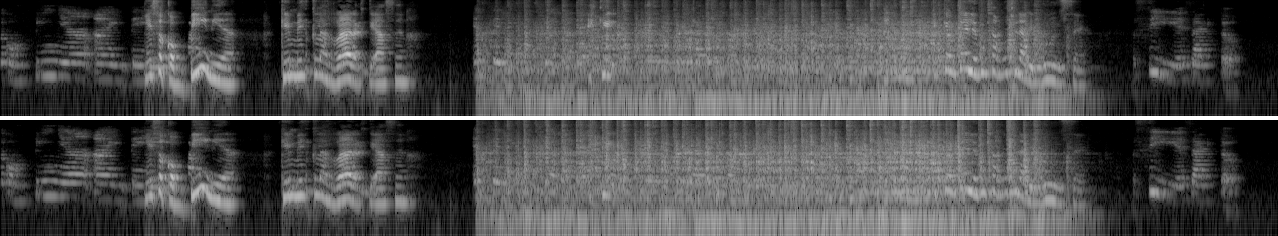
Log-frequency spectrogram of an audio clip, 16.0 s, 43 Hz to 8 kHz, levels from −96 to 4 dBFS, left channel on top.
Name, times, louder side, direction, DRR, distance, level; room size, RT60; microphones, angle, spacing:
voice 1, 0.0-2.4 3.6-3.9 4.2-4.6 5.9-11.4 14.1-15.4, right 1 dB, 25° right, 4.5 m, -47 dB
voice 2, 1.8-2.9 3.5-5.2 7.3-7.7 11.0-13.6, left 4 dB, 50° left, 1.0 m, -32 dB
sound 1, 5.9-13.5, right 3 dB, 90° right, 2.2 m, -36 dB
10.0 x 4.7 x 4.3 m
head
